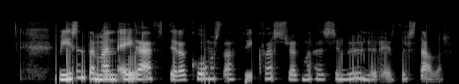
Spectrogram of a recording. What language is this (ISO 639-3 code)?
isl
